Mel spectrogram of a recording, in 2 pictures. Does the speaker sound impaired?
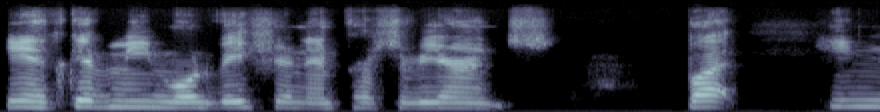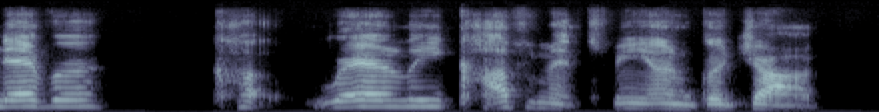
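Yes: ataxic cerebral palsy; from birth, mild, legs mostly, also arms, walked at about age four; walks short distances, no wheelchair since femur fracture recovery, past physical, occupational, speech therapy; talking affected, tongue affected a little, frequent stuttering in past, improved with speech therapy.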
